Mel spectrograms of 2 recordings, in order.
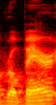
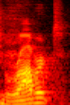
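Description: First: The name is said with a French-sounding pronunciation. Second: The name is said without a French-sounding pronunciation. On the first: The speaker calls it wrong. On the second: The speaker calls it right.

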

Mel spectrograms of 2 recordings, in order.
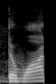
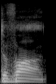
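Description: First: The surname has a w sound in the middle. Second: The surname has a v sound in the middle. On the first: This is how the name was pictured privately. The speaker calls it wrong. "I've been pronouncing it Sacha Dewan in my head all along" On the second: This is how an interviewer at the event said it. The speaker calls it right. "pronounced it Devon, so I'm going to go with Devon"

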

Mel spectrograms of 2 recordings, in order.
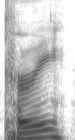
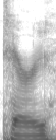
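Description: First: The first syllable sounds like 'cur'. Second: The first syllable sounds like 'care'. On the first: The speaker calls it wrong. "I kept saying the city in North Carolina was Curry" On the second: The speaker calls it right. "it's totally pronounced Carry"

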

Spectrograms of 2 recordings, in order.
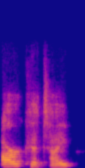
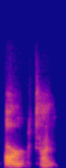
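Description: First: The start sounds like the start of architect. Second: The start does not sound like architect. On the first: "I say archetype, like architect" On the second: "but you say archetype"

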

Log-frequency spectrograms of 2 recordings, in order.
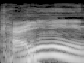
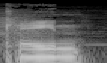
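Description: First: The name has a Spanish-sounding pronunciation. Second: The name has a plain English pronunciation. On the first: The speaker calls it wrong. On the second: This is how the name is really said. The speaker calls it right. "But it's really just Cain"

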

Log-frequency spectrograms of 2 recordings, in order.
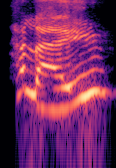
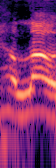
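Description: First: It is said with a British accent. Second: It is said with an American accent. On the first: "You say hello" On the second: "You don't say hello"

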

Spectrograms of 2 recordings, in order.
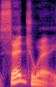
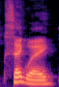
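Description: First: The first syllable ends in a soft j sound. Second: The first syllable ends in a hard g sound. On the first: The speaker calls it wrong. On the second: The speaker calls it right.

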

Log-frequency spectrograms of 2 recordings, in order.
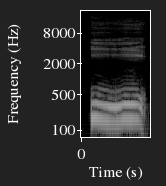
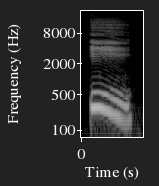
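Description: First: The pitch dips down, then goes up. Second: The pitch goes down. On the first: "E is falling and rising" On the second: "E is falling"

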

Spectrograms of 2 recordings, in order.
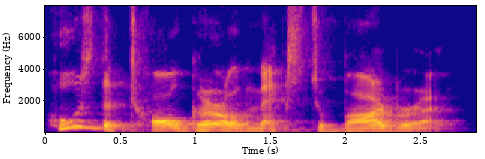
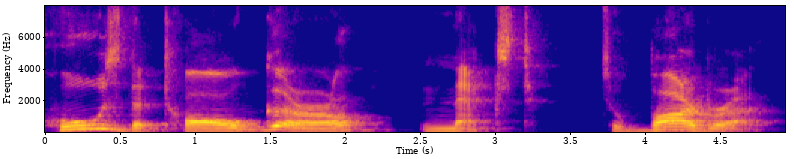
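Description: First: It is said a bit faster. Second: It is said at a normal speed.

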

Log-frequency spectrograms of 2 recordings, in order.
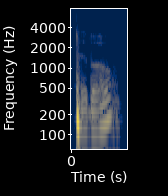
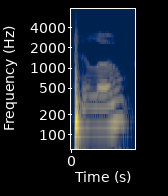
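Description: First: The middle consonant is a 'b' sound. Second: The middle consonant is an 'l' sound. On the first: The speaker calls it wrong. "she says pibbo" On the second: The speaker calls it right. "instead of pillow"

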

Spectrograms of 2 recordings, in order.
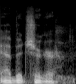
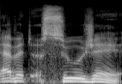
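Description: First: The name sounds like the word 'sugar'. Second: The name does not sound like 'sugar'. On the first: The speaker calls it wrong. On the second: The speaker calls it right.

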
